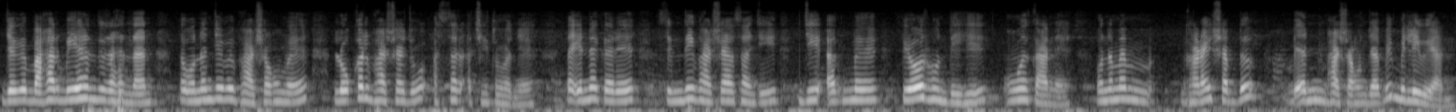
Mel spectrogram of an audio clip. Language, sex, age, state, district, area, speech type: Sindhi, female, 60+, Delhi, South Delhi, urban, spontaneous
